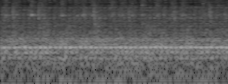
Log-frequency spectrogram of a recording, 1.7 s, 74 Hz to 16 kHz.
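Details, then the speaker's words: Chinese copy of a Tohatsu 5 hp outboard, just restarted after gearcase and water pump reassembly, idling steadily with an even high buzz, no knocks or misses; weak tell-tale stream is normal, no thermostat fitted; motor runs well. "Термостат в этих моторах отсутствует как на Tohatsu, так и на китайских копиях Tohatsu. Мотор работает хорошо."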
